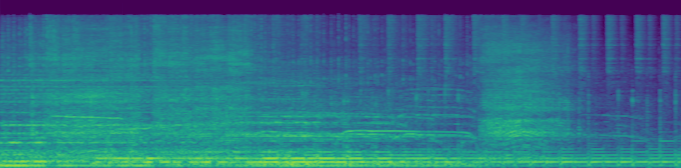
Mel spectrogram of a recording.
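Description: Live hard-rock band's opening: sustained electric guitar tones sliding in pitch over a low, steady droning hum, played loud through the PA. Near the end the sound turns to a quick regular pulsing.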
